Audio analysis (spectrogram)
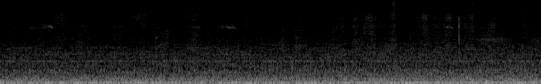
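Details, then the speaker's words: Toyota Innova driving after replacing the engine mount, gearbox mount and steering column boot: only steady road and engine rumble, no creak, clunk or groan. The steering noise when turning has been cleared. "അത് കടന്ന് പിന്നെ steering sound, turning time steering sound അതും നമ്മൾ clear ചെയ്തിട്ടുണ്ട്. എന്നുണ്ടോ ഇപ്പോൾ യാതൊരു വിധത്തിലുള്ള sound ഇതിനകത്ത് ഇല്ല."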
